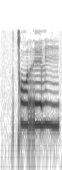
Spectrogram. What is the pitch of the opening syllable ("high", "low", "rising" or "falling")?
high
